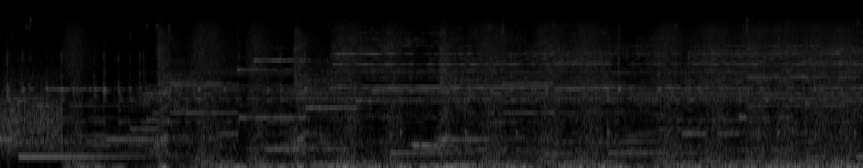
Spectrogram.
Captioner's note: pensive music continues; air whooshing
